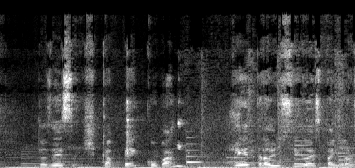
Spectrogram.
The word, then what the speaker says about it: Xkape: La X en el idioma local tiene la pronunciación de como la SH en inglés. Entonces, XKP Cobán, que traducido a español significa el café de Cobán.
